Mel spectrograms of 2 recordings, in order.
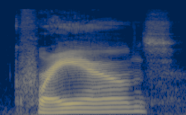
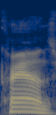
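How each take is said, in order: First: The word is said with two full syllables. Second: The word is said as one short syllable. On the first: The speaker calls it wrong. "Why are we adding all of that extra aeons on there?" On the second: The speaker calls it right. "It should be crowns"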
